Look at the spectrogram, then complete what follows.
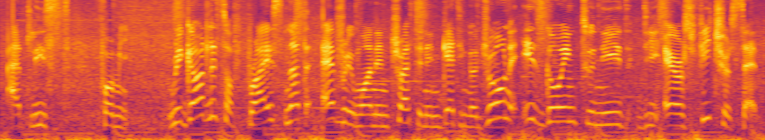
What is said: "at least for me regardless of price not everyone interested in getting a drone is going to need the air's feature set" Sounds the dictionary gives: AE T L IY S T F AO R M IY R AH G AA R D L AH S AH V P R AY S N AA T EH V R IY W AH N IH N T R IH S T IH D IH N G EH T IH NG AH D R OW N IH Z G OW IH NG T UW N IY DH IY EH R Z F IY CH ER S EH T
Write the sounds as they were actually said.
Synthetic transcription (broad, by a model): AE T L IY S T F AO R M IY R AH G AA R D L AH S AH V P R AY S N AA T EH V R IY W AH N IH N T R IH S T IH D IH N G EH T IH NG AH D R OW N IH Z G OW IH NG T UW N IY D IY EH R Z F IY CH ER S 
